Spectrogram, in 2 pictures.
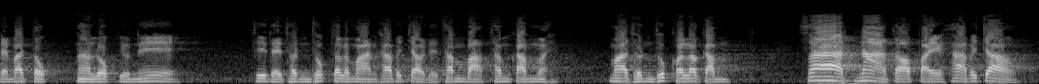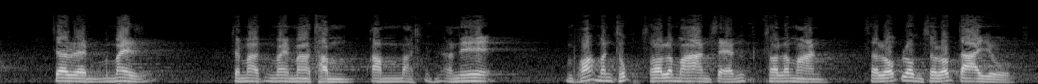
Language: Thai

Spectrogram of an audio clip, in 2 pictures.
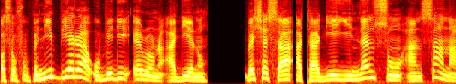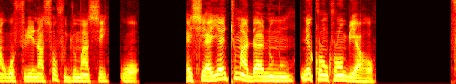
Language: Akan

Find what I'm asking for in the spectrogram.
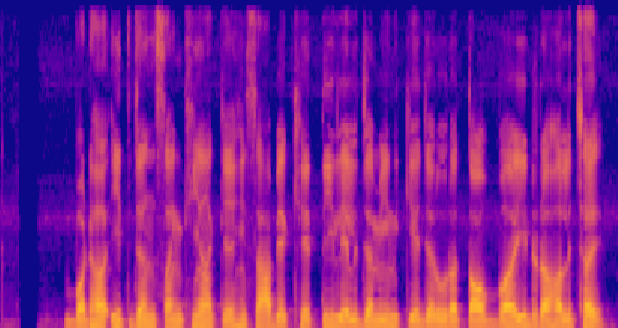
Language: Maithili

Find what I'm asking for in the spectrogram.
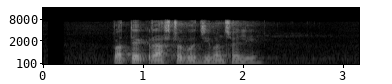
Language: Nepali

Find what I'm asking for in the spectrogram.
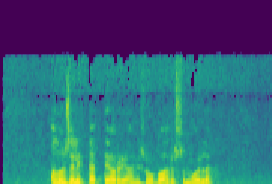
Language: Finnish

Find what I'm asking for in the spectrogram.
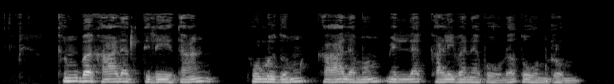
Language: Tamil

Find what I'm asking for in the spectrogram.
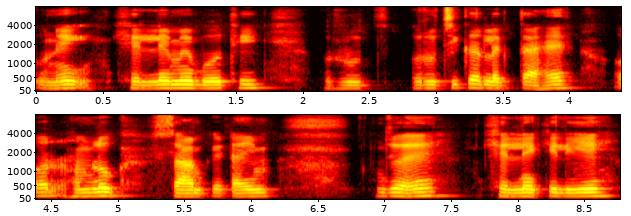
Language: Hindi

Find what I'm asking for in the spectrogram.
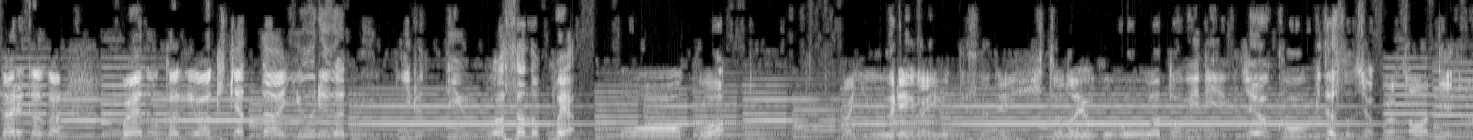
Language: Japanese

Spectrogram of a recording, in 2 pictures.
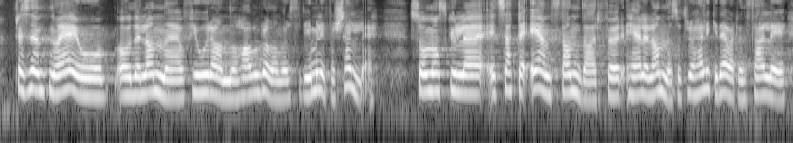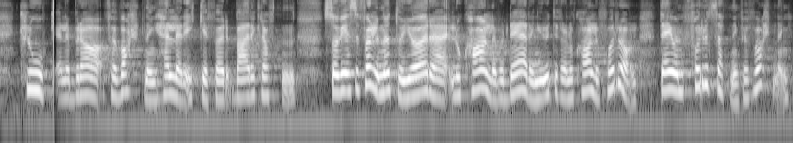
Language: Norwegian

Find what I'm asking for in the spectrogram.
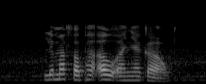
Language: Northern Sotho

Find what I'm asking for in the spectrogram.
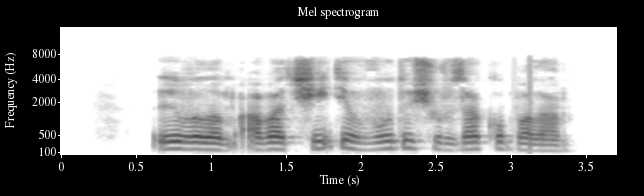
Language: Chuvash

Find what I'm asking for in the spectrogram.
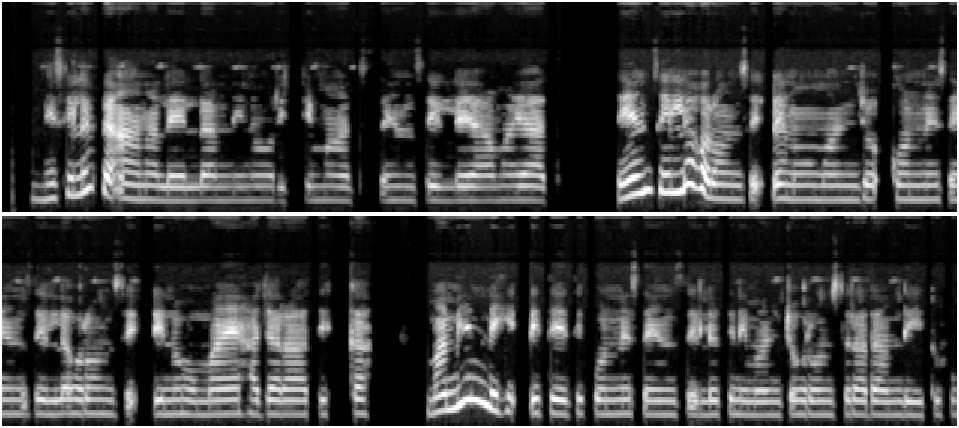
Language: Sidamo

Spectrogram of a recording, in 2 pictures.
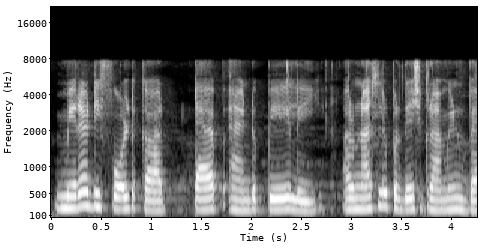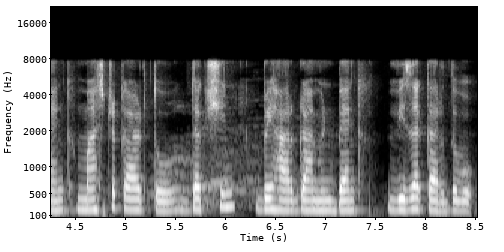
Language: Punjabi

